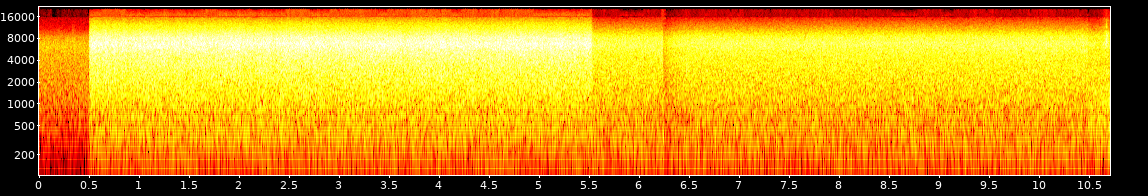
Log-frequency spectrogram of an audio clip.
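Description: Fryingpan Creek in Mount Rainier National Park rushes beside the trail, making a steady, loud, broadband roar of flowing water that continues without a break and with no voices.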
